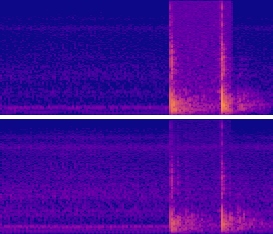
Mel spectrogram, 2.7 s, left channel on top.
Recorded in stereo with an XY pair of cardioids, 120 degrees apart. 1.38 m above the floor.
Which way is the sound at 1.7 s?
65° left.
